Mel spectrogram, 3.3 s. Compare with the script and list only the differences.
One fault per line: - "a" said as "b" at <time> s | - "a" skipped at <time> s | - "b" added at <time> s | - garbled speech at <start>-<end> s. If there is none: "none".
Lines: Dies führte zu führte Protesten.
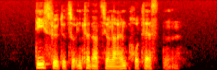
- "führte" said as "internationalen" at 1.1 s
